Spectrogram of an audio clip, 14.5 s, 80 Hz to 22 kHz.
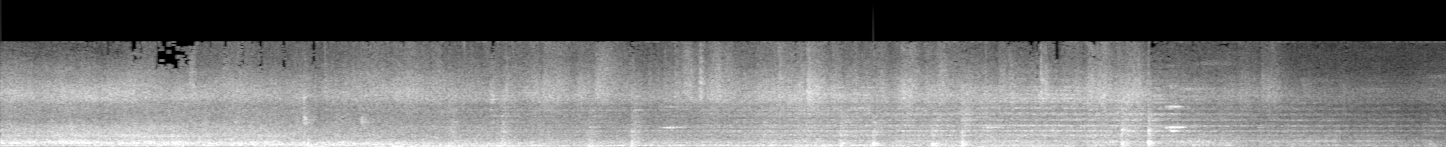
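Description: Shinano Railway 115-series electric train accelerating away from a station: the traction motor hum rises in pitch, then the wheels clack over rail joints as the cars pass. The sound fades near the end as the last car leaves.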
